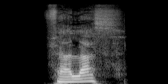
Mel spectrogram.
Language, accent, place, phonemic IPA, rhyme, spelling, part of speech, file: German, Germany, Berlin, /fɛɐ̯ˈlas/, -as, verlass, verb, De-verlass.ogg
- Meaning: singular imperative of verlassen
